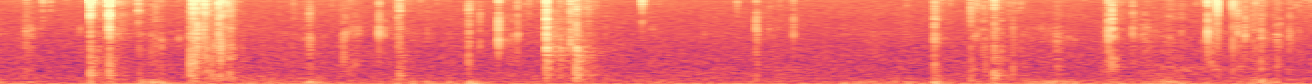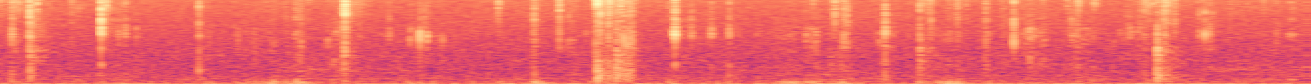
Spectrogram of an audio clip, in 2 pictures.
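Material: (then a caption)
Soap. A hand-sized, solid purple bar of dry soap, held in one hand, is cut and scraped with a small metal utility blade, and the shavings fall onto a pile of soap chips. The sound is a quiet series of dry, crisp scrapes and crunchy snaps with a bright, high hiss and almost no ring.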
